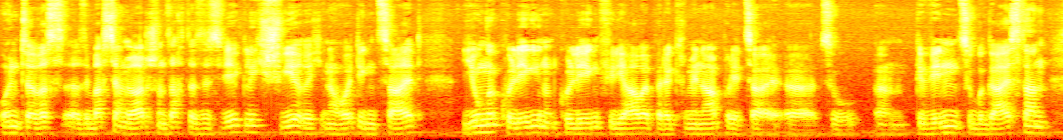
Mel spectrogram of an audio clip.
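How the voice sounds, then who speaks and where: A man talks at a fairly low pitch. His intonation is monotone and flat. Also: moderate pace. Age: 50s. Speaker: federal police officer and union official. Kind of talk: interview. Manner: hesitant, many filler sounds.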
